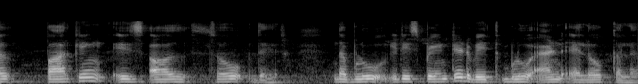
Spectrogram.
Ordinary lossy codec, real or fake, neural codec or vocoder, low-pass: none; real; none; none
